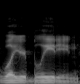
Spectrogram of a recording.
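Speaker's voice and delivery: low, dead flat, matter-of-fact deadpan. Retelling how a friend reacted after running down the hill, imitating Nadia's deadpan. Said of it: "Nadia was so deadpan about everything".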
